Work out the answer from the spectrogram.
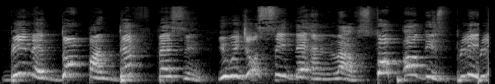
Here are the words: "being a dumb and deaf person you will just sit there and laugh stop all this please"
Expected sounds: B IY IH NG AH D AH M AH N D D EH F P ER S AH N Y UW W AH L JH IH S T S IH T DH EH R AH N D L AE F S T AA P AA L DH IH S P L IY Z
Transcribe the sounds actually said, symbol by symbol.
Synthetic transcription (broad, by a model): B IY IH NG AH D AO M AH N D D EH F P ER S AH N Y UW W AH L JH IH S T S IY T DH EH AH N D L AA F S T AA P AA L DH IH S P L IY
